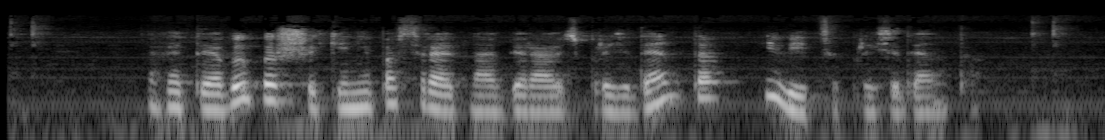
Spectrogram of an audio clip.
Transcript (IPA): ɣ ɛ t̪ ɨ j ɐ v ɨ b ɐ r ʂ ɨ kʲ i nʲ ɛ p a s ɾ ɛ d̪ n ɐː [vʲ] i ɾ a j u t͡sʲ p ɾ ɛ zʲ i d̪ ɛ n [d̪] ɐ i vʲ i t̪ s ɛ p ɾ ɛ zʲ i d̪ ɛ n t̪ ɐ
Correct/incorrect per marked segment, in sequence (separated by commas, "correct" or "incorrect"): incorrect, incorrect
